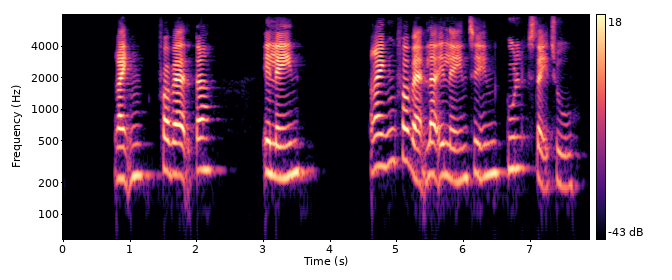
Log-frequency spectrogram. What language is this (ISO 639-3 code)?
dan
